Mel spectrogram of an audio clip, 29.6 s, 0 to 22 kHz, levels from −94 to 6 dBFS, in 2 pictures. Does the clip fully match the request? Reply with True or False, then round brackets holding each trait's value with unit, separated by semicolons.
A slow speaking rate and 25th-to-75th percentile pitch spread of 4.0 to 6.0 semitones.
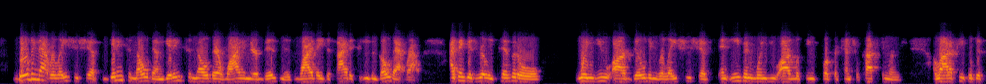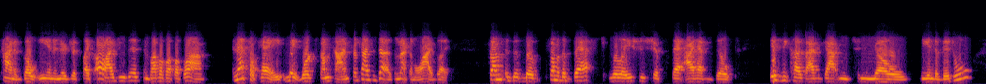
False (205 wpm; 4.8 semitones)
